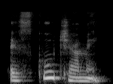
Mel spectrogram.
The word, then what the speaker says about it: escúchame: You'll notice that now the U has an accent because we need to make sure that this syllable remains emphasized, even though we've added a syllable at the end. So it is escúchame.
